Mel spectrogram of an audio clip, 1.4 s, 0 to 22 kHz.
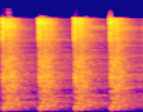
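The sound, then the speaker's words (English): A hammer pounds nails in four sharp, evenly spaced blows during renovation of the Capitol's House chamber, designed by Cass Gilbert and opened in 1932, each one bright and ringing with a short decay, loud with no voices present. “Now it's not a statement and ding, but the pound and ring of hammer and nail.”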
